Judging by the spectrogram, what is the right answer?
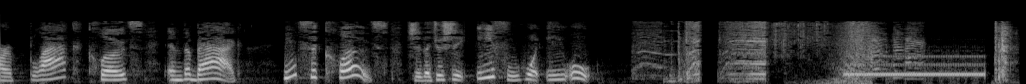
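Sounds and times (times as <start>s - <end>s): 
speech: 0.0s - 7.0s
telephone ringing with electronic tone: 8.4s - 9.9s.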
